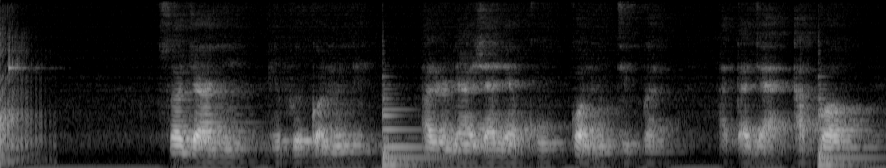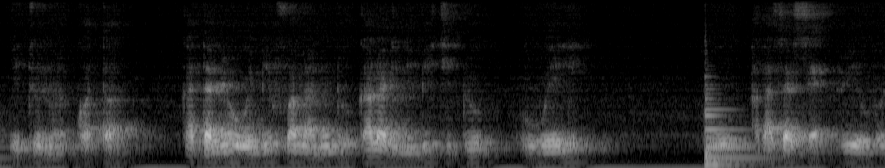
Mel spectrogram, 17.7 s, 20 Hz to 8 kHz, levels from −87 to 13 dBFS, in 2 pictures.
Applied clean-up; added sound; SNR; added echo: none; Bowed string instrument; 10 dB; reverberation time 0.8 s.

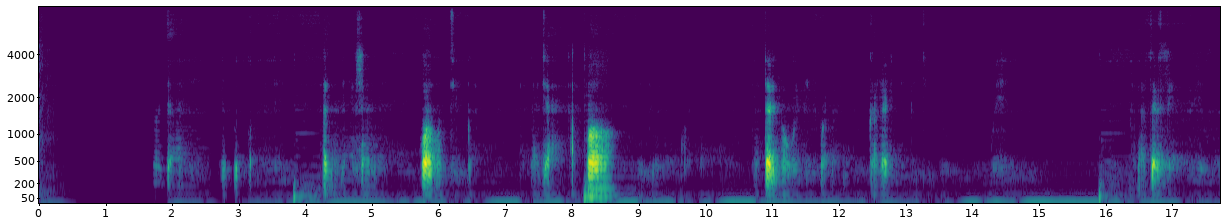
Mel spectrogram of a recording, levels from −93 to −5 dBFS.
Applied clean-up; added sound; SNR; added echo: neural mask model DeepFilterNet 3.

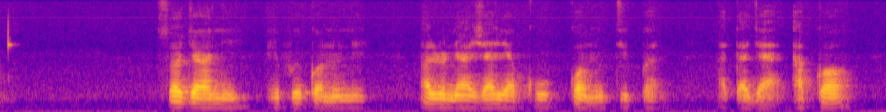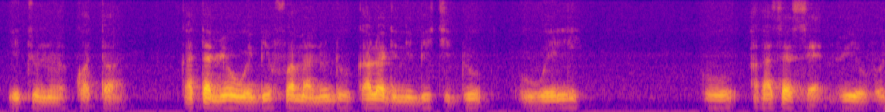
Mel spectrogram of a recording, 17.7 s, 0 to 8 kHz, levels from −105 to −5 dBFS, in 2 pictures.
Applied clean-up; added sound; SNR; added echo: none; none; none; none.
